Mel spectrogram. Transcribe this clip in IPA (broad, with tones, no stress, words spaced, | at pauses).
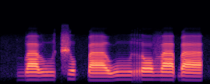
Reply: ba˨βu˨t͡ʃo˦ k͡paː˨wuː˦r ɔ˦va˦ɓa˦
